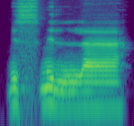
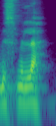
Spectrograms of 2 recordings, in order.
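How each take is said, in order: First: The vowel in Allah is drawn out longer. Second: The vowel in Allah is cut short. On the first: The speaker calls it right. "dibaca panjang sedikit ya" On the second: The speaker calls it wrong.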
